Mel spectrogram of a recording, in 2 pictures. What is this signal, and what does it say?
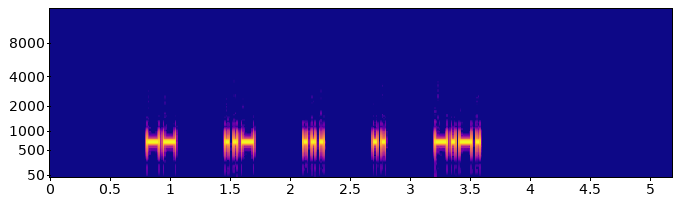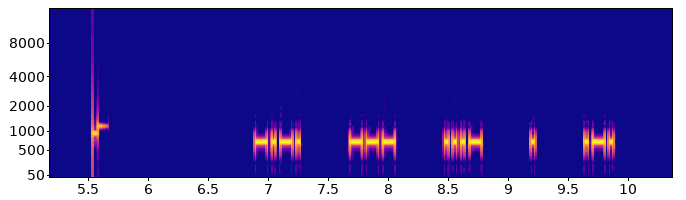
Morse code, heard as a keyed tone, about 34 wpm, spaced as for 16 wpm, 700 Hz. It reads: MUSIC COVER
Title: 4x Character Spacing - Top 300 Words - 35wpm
